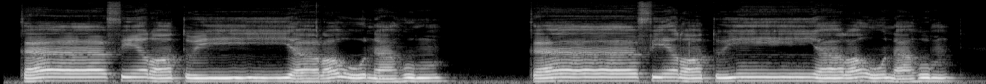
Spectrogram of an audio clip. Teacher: Tanwin bertemu ya tadi adalah idgham bi gunnah. Maka harus kita masukkan tanwin ini, kita masukkan ke ya dan kita dengungkan.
